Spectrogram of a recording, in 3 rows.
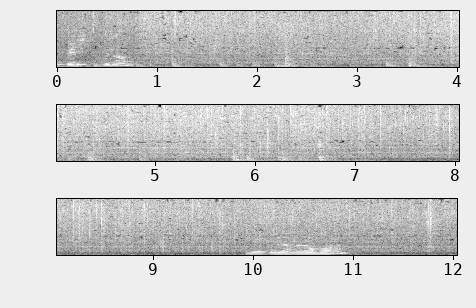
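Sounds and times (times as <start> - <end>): onions sizzling in oil: 0.0 - 12.0
spatula scraping and knocking pan: 0.4 - 7.2.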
